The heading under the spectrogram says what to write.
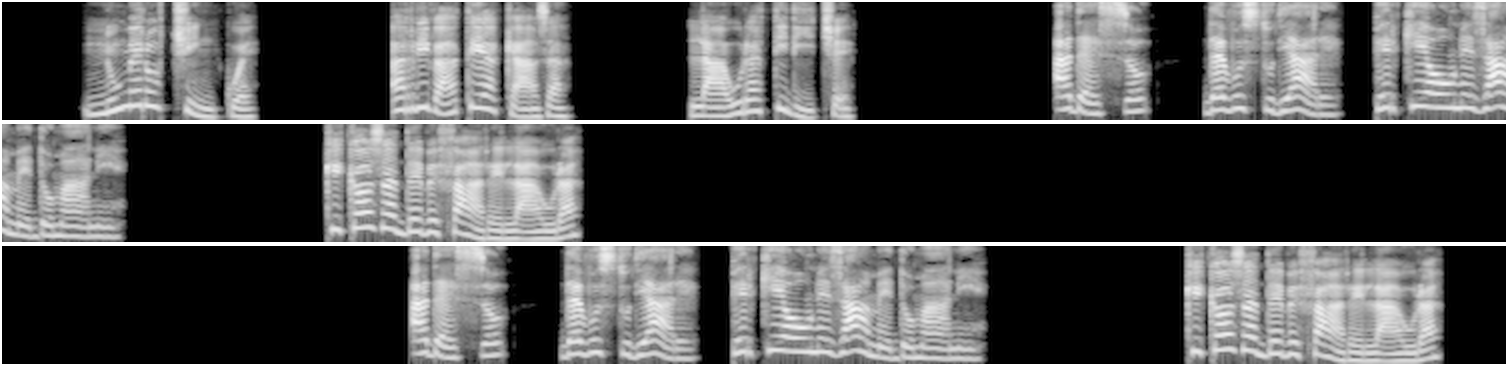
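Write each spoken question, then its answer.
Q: Che cosa deve fare Laura?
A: Studiare per un esame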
